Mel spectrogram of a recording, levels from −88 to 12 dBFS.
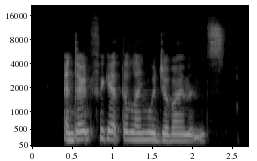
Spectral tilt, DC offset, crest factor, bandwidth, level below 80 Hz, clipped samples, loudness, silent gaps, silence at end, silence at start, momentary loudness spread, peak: -3.5 dB/octave; under 0.1%; 22 dB; 15.5 kHz; -80 dBFS; under 0.1%; -35 LUFS; none; 0.3 s; 0.4 s; 7 LU; -14 dBFS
